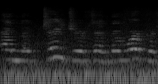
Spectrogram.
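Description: A person speaking at a fairly high pitch, over a steady low hum.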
